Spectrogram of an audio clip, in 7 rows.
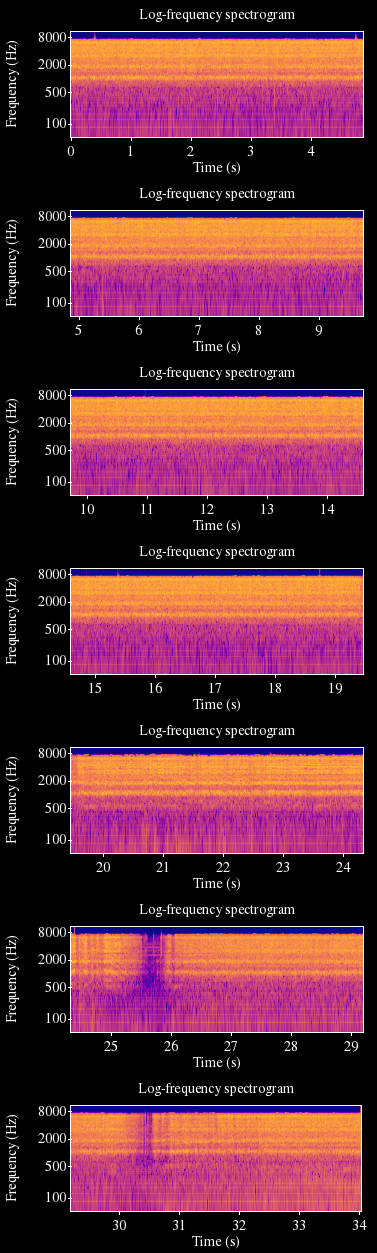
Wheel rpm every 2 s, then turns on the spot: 160, 160, 160, 160, 160, 160, 160, 160, 160, 160, 160, 160, 90, 140, 150, 100, 160.
none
